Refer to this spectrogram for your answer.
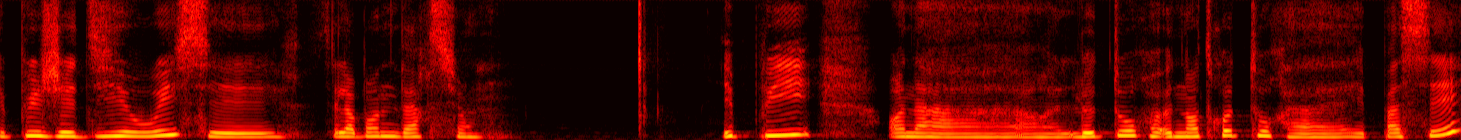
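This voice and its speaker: A woman with a non-native accent speaks at a fairly high pitch on a very clean recording with a silent background. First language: not French (speaking French). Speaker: student giving church testimony. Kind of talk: testimony. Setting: church service. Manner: halting.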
